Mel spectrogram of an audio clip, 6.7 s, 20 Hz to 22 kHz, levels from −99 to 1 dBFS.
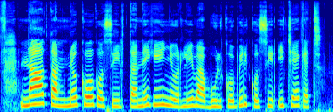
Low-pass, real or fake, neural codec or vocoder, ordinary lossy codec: none; real; none; none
